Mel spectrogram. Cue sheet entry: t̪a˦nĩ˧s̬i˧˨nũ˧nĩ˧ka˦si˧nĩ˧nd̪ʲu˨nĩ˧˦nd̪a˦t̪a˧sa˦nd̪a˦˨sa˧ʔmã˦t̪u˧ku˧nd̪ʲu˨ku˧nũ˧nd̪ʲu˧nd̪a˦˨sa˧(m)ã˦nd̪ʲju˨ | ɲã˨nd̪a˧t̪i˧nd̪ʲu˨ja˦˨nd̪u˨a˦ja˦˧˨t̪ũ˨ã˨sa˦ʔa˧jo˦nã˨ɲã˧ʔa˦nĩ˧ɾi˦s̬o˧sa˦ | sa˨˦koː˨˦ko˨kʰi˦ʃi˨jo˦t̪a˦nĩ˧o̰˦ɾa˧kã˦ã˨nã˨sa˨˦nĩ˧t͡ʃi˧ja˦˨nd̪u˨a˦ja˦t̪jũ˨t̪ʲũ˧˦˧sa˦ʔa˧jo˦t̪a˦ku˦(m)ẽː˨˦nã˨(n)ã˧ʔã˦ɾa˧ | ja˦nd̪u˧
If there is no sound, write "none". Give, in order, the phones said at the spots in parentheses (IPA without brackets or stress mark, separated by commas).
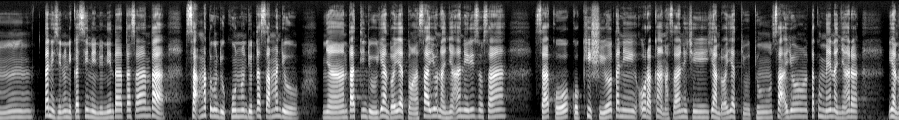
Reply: m, m, ɲ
